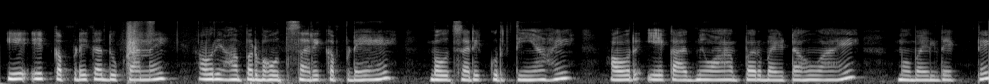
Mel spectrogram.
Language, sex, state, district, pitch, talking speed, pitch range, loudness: Hindi, female, Punjab, Kapurthala, 215 Hz, 165 wpm, 205-230 Hz, -14 LUFS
